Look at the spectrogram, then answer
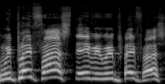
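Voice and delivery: very high, eager, excited burst of speech. Act out Dubsy answering you when told to slow down, imitating Dubsy's fast, excited talk. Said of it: "He talks so fast and he gets so excited".

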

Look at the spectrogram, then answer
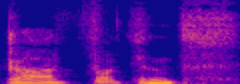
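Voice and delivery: mumbling under the breath. Voicing a short-circuiting character mumbling under his breath: mumbling under his breath. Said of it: "all you can hear is under his breath".

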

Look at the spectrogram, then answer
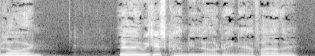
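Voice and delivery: high, loud, mock-pious prayer voice. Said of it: "here's how their prayer goes".

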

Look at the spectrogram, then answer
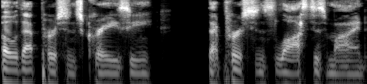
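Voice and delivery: ordinary talk, nothing marked

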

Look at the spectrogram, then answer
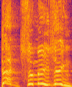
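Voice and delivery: play-acted, very high, dramatic, over-the-top amazed tone. Imitating a four-year-old nephew saying the word he just learned: over-the-top amazed tone. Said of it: "he would change his tone".

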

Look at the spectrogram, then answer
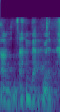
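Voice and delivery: ordinary talk

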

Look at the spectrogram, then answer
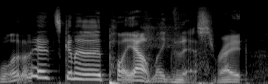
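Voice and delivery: very high storyteller voice with wide swinging pitch. Imagining someone asked to make new comics answering: George R. R. Martin voice. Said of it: "in his best George R R Martin's like".

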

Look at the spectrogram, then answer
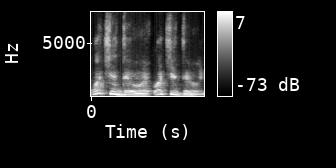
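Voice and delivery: put-on Italian mom voice. Picturing how his Italian mother reacted to his plans, in an Italian mom voice. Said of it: "I could kind of see the Italian mom going".

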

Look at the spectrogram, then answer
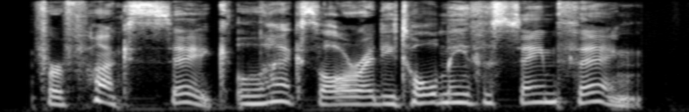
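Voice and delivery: ordinary talk

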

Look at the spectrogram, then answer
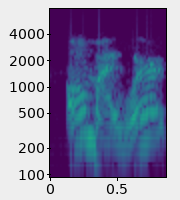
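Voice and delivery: motherly mom voice, exclaiming. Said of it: "My mom will be like".

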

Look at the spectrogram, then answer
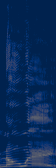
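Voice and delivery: very high, thrilled, excited exclamation. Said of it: "I was like".

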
